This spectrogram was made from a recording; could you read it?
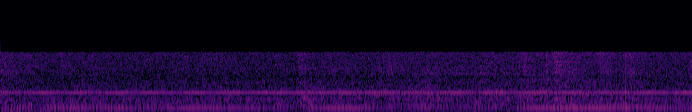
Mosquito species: Anopheles gambiae s.s.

